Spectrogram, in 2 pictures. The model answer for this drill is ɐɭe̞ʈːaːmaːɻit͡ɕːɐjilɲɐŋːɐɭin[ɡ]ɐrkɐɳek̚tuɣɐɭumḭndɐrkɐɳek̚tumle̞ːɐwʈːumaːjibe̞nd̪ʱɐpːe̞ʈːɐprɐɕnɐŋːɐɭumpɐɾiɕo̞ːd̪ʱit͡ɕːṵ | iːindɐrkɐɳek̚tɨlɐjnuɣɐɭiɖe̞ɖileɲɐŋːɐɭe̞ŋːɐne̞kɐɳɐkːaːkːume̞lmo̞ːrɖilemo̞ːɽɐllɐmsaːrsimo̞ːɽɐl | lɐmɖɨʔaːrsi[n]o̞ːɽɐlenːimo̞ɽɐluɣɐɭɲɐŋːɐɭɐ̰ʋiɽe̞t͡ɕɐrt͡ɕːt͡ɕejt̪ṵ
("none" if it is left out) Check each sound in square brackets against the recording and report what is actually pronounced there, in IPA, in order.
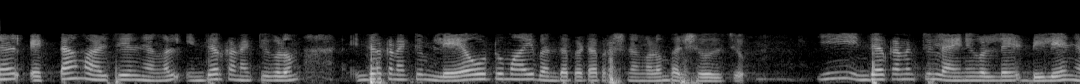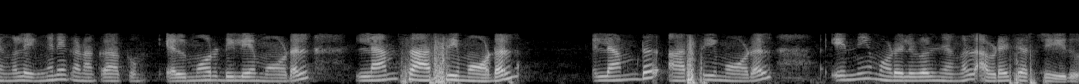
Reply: d, m

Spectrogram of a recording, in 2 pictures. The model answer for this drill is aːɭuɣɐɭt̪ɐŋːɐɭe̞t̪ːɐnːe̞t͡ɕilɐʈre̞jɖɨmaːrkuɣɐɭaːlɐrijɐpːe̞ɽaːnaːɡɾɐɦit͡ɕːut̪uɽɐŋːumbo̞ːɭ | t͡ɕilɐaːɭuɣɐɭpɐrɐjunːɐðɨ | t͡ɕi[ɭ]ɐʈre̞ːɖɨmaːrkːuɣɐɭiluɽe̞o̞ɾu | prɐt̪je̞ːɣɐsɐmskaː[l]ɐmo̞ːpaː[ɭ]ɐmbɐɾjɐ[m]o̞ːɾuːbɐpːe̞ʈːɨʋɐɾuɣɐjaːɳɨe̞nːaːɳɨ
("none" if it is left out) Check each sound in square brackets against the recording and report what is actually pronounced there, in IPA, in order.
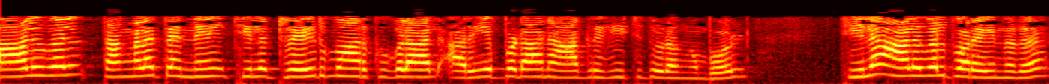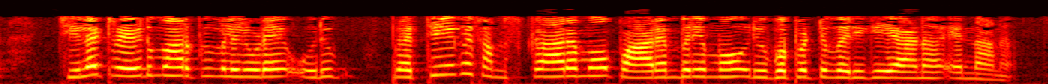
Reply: l, ɾ, ɾ, m

